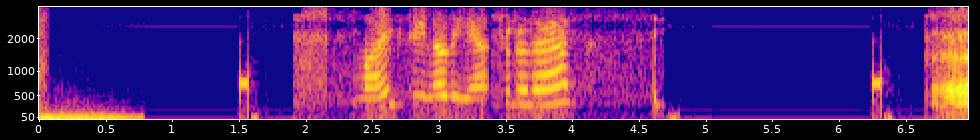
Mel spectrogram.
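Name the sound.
radio repeater beep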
